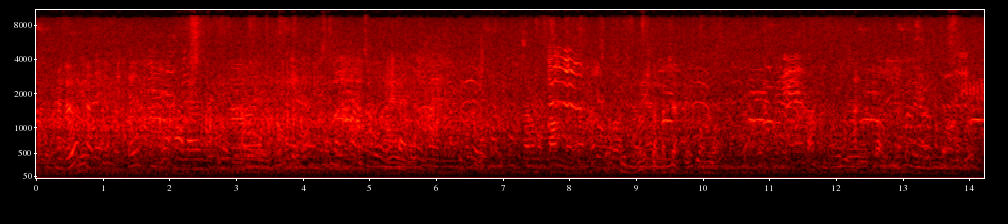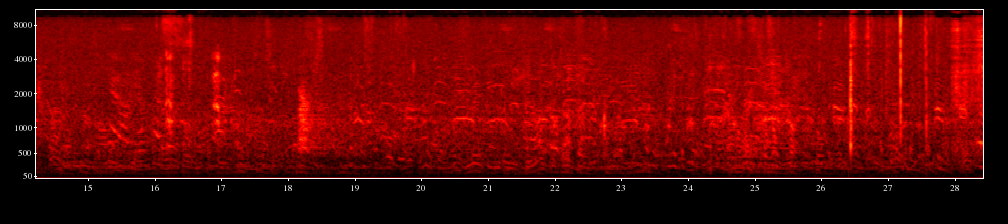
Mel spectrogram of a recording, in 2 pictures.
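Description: Several adults talk at a distance outdoors.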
